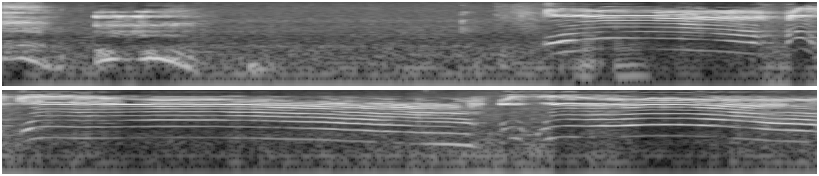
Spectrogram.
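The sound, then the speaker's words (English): A person imitates a newborn baby crying with a string of high, strained, wavering wails whose pitch curves downward. Softer vocal sounds come briefly before the loud wailing. “I can cry like a baby, a newborn baby. I should do that now.”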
